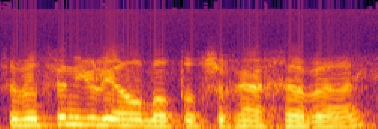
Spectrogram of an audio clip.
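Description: An actor playing a hearty, outspoken crime-writer club member in a radio play. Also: male voice, a little high, racing, natural voice. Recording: dull, faintly noisy vintage radio recording.

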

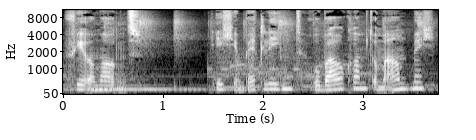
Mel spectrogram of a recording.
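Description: Troubled wife played by an actress, music beneath. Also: female voice, medium pitch, moderate pace, vocal fry, close to an everyday voice. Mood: bleak, confessional. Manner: intense, fragmented, list-like narration. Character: troubled, haunted wife confessing her suspicions to a police inspector. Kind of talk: radio drama monologue.

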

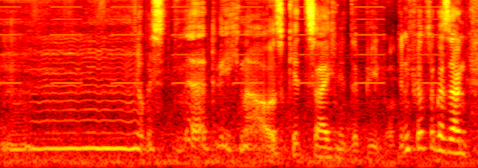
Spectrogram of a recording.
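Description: A man's voice: extremely high pitch, expressive, measured pace, gravelly, slight background noise, heavily acted. An actor playing a cocky older male flight instructor in a radio play, teasing and provoking his trainee with laughs. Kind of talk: radio drama acting.

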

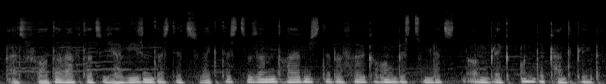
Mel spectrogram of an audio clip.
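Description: A male actor playing a grown son, a teacher, who questions and narrates in a measured, probing way in a German radio drama. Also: on the low side, steady tone, warm tone, close to an everyday voice. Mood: sober, detached. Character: accusing grown son, a teacher probing his father's past.

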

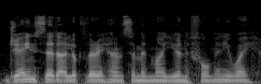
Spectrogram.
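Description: An actor in a radio drama playing an earnest, devoted, gentlemanly male friend. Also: deep voice, completely flat delivery, fast, slight background noise, natural voice. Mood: wry narration.

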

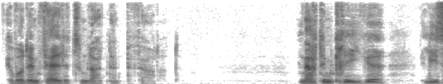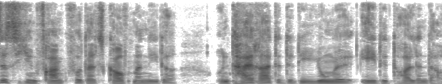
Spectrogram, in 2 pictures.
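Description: A husky man's voice, a little low, delivers scripted documentary narration. He is solemn and formal, shaping literary sentences deliberately as a radio presenter. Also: a little mellow.

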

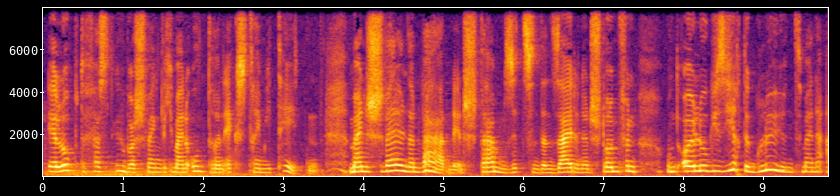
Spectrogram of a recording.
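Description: A woman's voice: mid-range voice, natural voice. An actress playing a prim, indignant society lady with an affected, genteel manner in a 1960s German radio drama. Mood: scandalised.

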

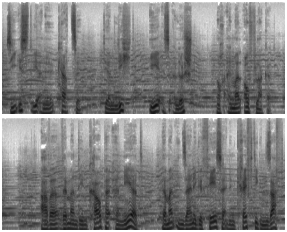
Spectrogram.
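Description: Measured male radio narrator over music. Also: on the low side. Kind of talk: scripted radio feature narration, literary reading.

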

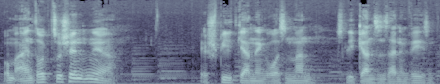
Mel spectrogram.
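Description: Suave sleuth, deep voice, quick delivery, coaxing and insistent, 1950s radio play. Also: male voice, animated. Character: smooth, persuasive male amateur sleuth coaxing his sweetheart. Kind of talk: 1950s German radio drama acting. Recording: 1950s radio recording, music behind.

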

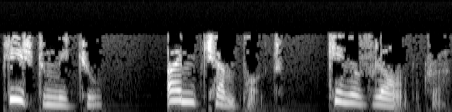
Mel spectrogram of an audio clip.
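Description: A man's voice: sits high, expressive, slow pace, gravelly, husky, no room sound, full character voice. A man voicing a cheerful, rambling old ghost of an ancient king in a storybook reading, breezy and helpful. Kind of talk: audiobook character voice. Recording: narrow, phone-like audiobook sound.

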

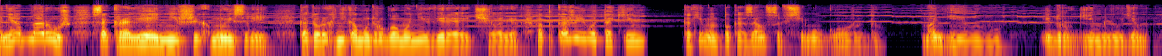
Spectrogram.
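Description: An actor playing a solemn, philosophizing author who narrates a literary audio drama in a declamatory manner with weighty pauses. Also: male voice, sits low, dark tone. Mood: impassioned. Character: solemn, philosophizing male author musing on human passions.

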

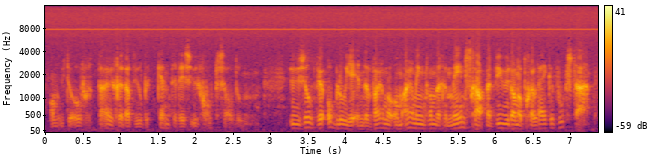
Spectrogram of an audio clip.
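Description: Husky, menacing state official. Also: male voice, on the low side, expressive, bright, forceful tone, exaggerated voice, rough recording. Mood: insistent, ominous. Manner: measured, formal, insinuating persuasion. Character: suave, menacing male state justice official offering a deal. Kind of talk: radio drama acting.

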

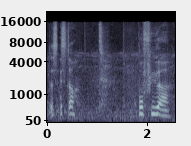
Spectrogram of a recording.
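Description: A woman's voice: medium pitch, takes it slowly, a little mellow, a little hiss or hum, natural voice. Tender, battle-weary pirate woman played by an actress. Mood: pleading. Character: Mary, female pirate, tender, devoted, weary of fighting. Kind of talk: German radio drama acting. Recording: studio radio play with prominent music.

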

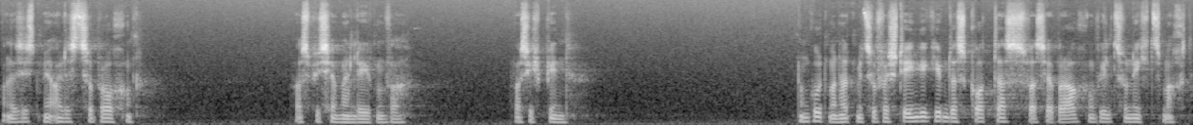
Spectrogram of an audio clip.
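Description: An actor playing a proud, bitter young student murderer in a radio play, with an intense, sardonic, defiant delivery. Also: male voice, lowish voice, level tone, normal speed, gravelly, pauses often. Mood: bleak, proud confession. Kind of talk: German radio play acting.

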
